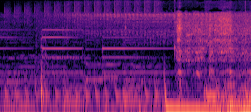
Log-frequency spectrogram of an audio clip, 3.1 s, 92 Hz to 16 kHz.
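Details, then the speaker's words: BMW E91 325xi wagon that sat three years, first start after swapping in a new box on the back: dash chimes, brief crank, catches cleanly into strong steady idle; healthy, slight burnt smell likely oil from valve cover work. "Oh my gosh. What the heck? Well, the wagon lives. How insane. It's alive. What the heck? That's sick. Good to know. Sounds good. Sounds healthy."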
